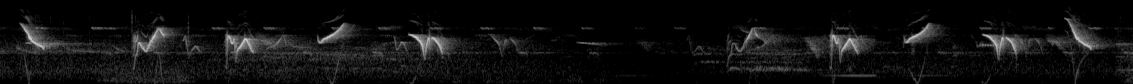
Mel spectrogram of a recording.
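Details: Red-cowled cardinal (Paroaria dominicana) singing the açoite style of song, offered for warming up and training birds: loud, clear whistled notes that swoop sharply up and down, in quick phrases of about one per second, with a short pause midway.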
